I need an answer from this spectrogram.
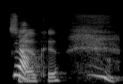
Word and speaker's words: Sudoku: Sudoku? Sudoku. Yeah. Easy, medium, hard. What's that author? What's that actor's name? Which one? Jason. Sudeikis. I get real confused between all those. Sudoku. Sudoku.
